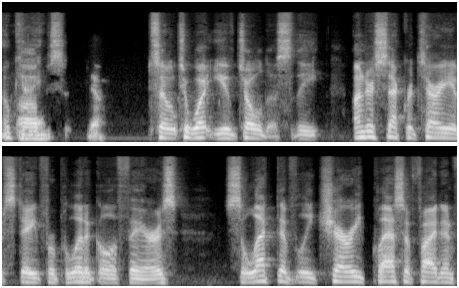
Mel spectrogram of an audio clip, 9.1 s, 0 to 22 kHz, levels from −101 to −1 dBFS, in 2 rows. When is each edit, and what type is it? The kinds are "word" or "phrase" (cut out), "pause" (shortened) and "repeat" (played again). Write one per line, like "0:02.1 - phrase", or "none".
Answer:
0:01.7 - word
0:02.4 - word
0:08.2 - word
